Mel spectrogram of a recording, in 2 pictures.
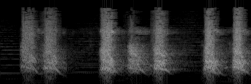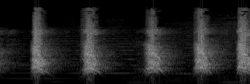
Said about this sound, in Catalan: El gos espantat va començar a bordar com boig.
